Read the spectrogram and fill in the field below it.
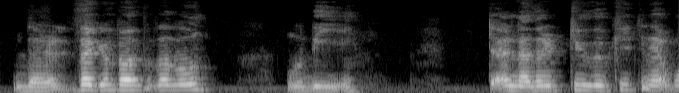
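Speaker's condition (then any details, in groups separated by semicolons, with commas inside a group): Cerebral palsy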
